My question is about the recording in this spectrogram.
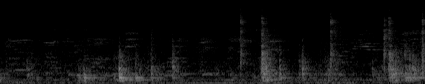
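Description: Faint clicks and knocks of an electric shower's plastic control dial being turned, with no water running: the shower is not coming on.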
